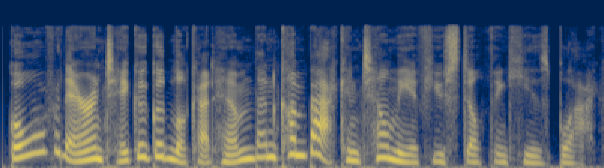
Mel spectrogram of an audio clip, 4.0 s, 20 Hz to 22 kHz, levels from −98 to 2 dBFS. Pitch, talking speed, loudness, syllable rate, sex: 235 Hz, 345 wpm, -17 LUFS, 6.4 syllables/s, female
